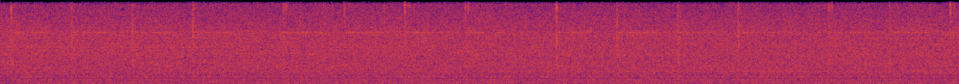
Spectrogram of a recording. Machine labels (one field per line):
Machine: slide rail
